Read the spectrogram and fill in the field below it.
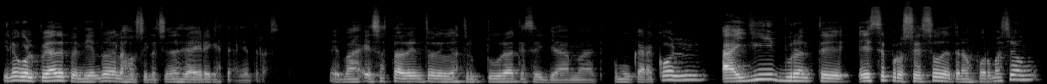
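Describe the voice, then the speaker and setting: Man, music teacher, mellow warm tone, patient explanatory lesson, frequent check-ins. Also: fairly high pitch. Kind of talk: explanatory lesson, drawing on a diagram.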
